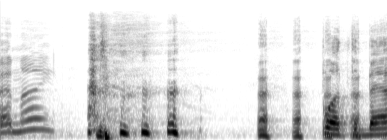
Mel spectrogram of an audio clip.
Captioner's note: Mark laughs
